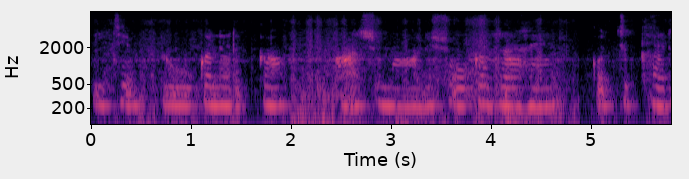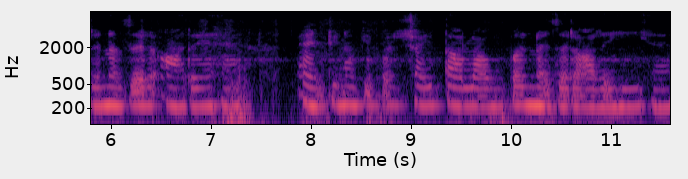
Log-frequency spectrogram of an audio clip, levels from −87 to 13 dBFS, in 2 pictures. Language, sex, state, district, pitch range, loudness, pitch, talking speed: Hindi, female, Bihar, Saharsa, 210-225 Hz, -38 LUFS, 215 Hz, 125 wpm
